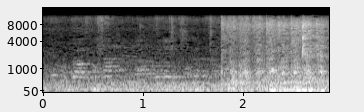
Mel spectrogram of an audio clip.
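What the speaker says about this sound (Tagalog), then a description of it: "Ito yung young bird namin." A young pigeon of the Mulawin line coos softly in a loft, a low steady murmur with faint flutters, while a person talks nearby.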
